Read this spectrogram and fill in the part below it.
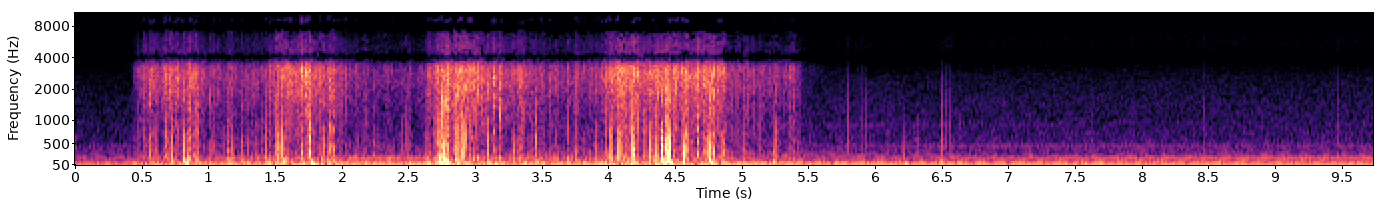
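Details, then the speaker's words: Aircraft fuel cell pressurized and coated with low surface tension liquid leak amplifier, heard through an ultrasound scanning module: bursts of fizzing crackle over a low steady hum as bubbles collapse at a small leak. "it forms bubbles that will collapse creating ultra sound detectable with the scanning module"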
